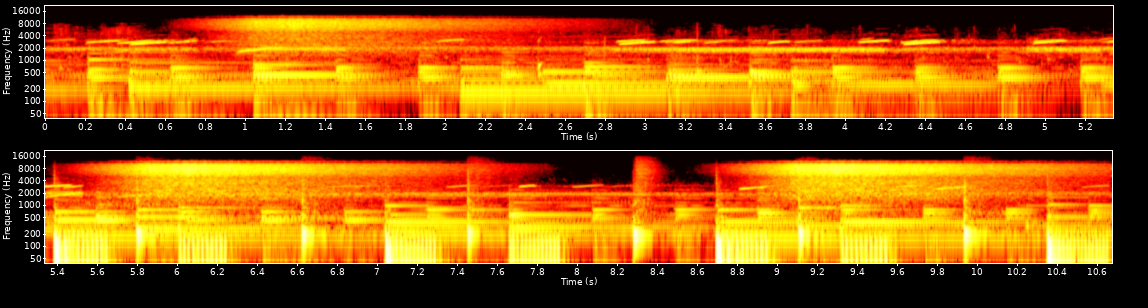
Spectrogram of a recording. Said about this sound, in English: It's a snake! Stop, stop! We are safe. This is a friendly snake. S makes the sound as in snake.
